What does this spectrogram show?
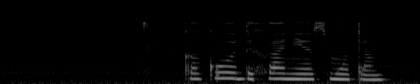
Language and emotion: Russian, neutral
